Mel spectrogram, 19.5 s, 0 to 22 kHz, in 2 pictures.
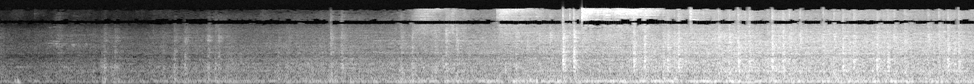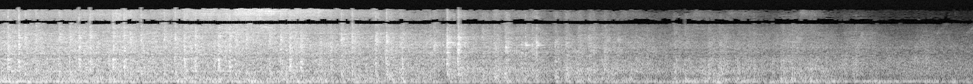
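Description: JR Shikoku 2700 series diesel express train passing close by: its diesel engines running under the carriages and the wheels clattering over the rail joints. It grows louder, is loudest in the middle, and fades away toward the end.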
